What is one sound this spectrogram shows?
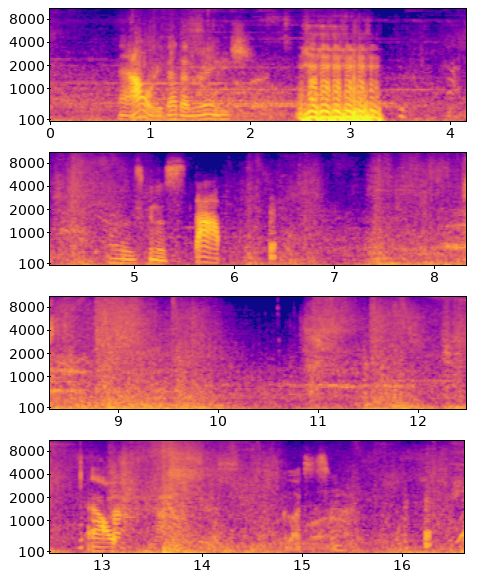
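Magic blasts and clashing hits burst out in quick bursts as fantasy fighters battle.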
